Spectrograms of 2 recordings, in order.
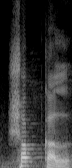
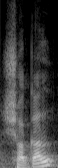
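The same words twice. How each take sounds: First: সকাল said as সক্কাল with a long held ক; lower, doubling the ক in সকাল; doubled consonant. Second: Said in the usual way. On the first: Shown as a demonstration. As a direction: hold the ক in সকাল so it sounds like সক্কাল. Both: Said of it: "দুইবার উচ্চারিত হচ্ছে".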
